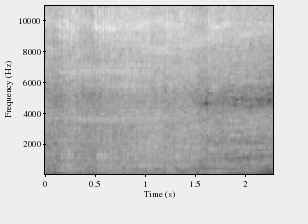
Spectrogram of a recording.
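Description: Motorcycle engine running after a top overhaul, a steady close idle with a buzzing mechanical drone and slight rev swells, brief and continuous.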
